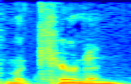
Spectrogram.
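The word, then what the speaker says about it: Mackiernan: Do you pronounce it Douglas McKiernan? McKiernan, exactly right.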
